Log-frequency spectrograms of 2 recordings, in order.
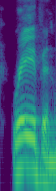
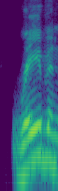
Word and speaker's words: Rayven: energy efficient Heating and Cooling using renewable energy Raven which is spelled r-a-y-v-e-n Raven is using crowdfunding to allow people to invest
